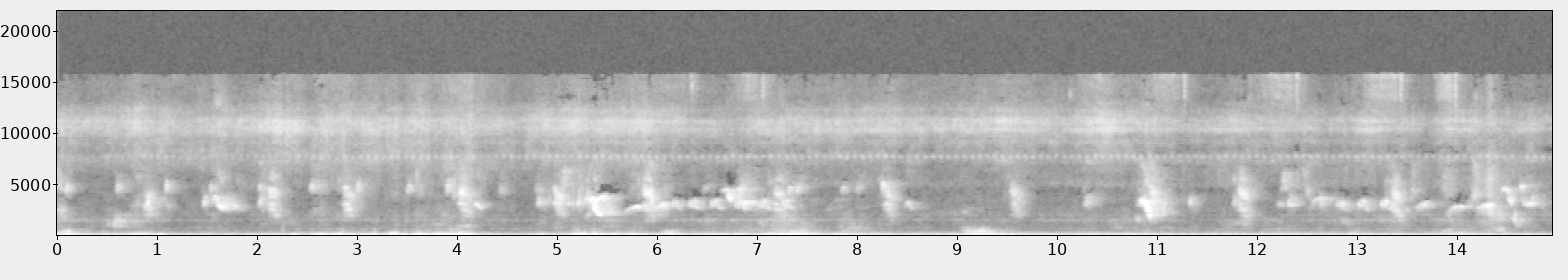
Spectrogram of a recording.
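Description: Faint chirps and short calls of several small birds, coming again and again, over a low rumble, with a soft knock about four seconds in.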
